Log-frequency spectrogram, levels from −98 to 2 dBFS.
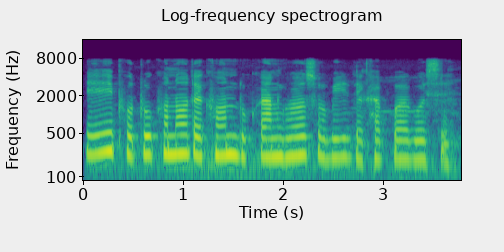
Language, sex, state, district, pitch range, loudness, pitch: Assamese, female, Assam, Sonitpur, 200-225 Hz, -15 LUFS, 210 Hz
